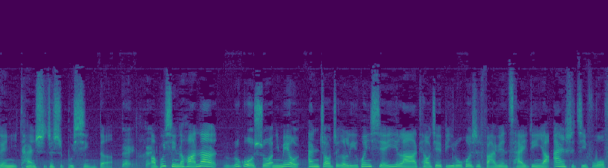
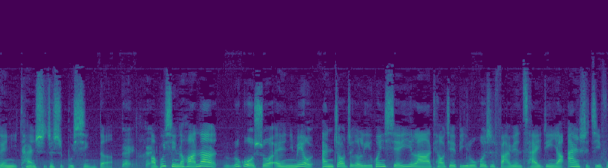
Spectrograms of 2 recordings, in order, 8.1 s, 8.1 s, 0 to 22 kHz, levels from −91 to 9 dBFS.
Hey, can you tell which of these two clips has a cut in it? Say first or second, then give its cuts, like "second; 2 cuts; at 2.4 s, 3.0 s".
first; 1 cut; at 3.6 s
